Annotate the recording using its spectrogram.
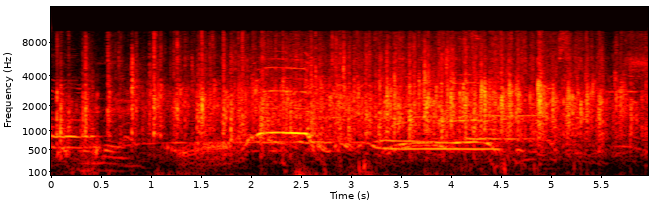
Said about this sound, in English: Ladies and gentlemen, let's put our hands together even as we welcome on stage pastors.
